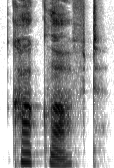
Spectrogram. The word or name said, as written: cockloft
